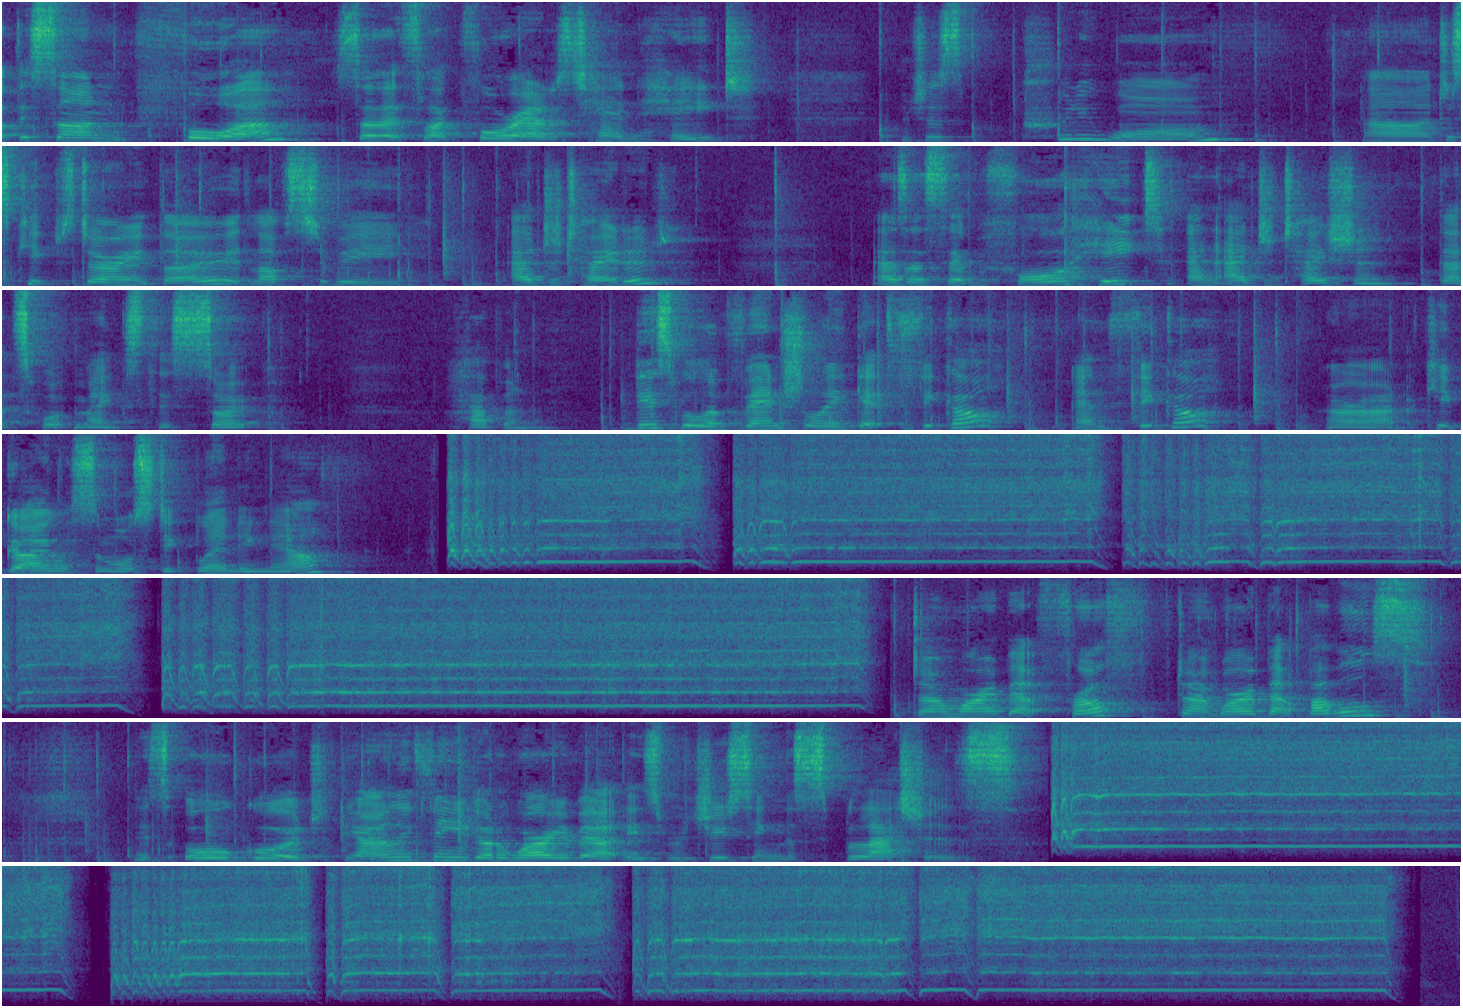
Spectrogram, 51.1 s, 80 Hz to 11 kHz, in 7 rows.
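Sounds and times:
stick blender motor whining: 0:24.1 - 0:33.6, 0:41.7 - 0:50.8
stick blender whining: 0:41.7 - 0:50.8.

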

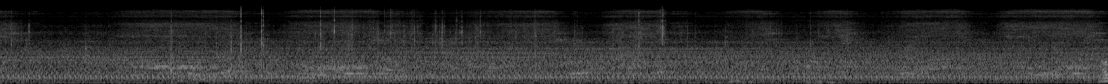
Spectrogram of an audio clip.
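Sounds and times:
newspaper rustling and crinkling: 0:00.0 - 0:08.7
background hum: 0:00.0 - 0:11.0.

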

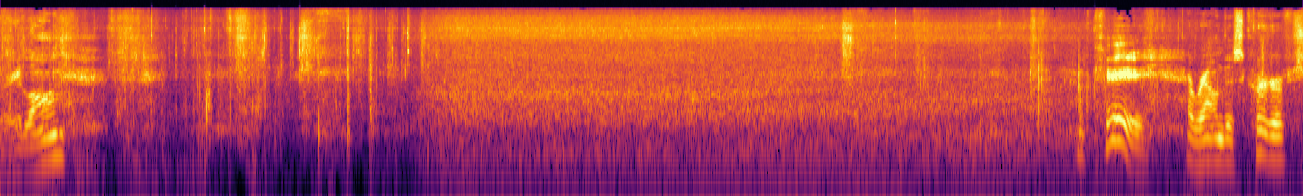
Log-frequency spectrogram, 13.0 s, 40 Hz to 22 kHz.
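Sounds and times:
footsteps: 0:00.0 - 0:04.3, 0:08.3 - 0:13.0
running water: 0:03.8 - 0:13.0.

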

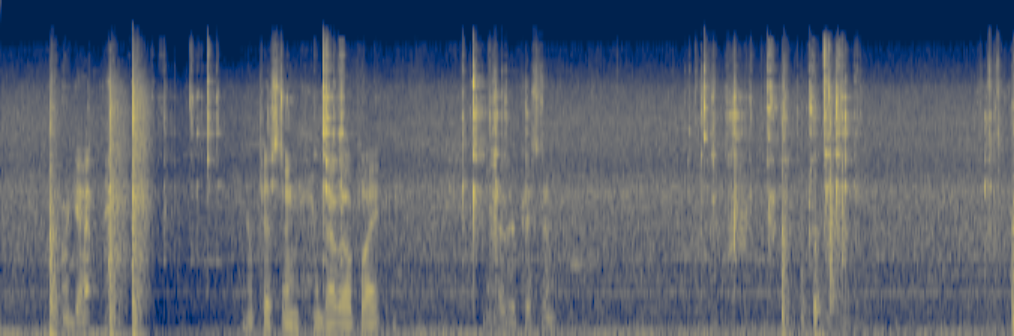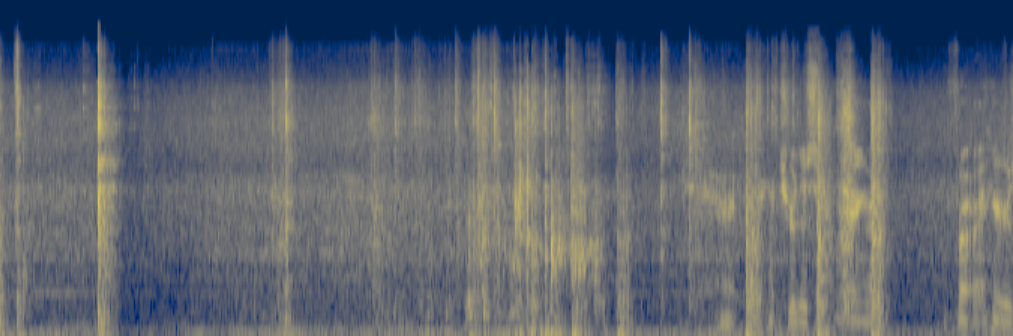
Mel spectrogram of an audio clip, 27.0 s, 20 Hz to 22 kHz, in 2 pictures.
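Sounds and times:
steady low hum: 0:00.0 - 0:27.0
metal parts clinking and knocking: 0:02.1 - 0:03.0, 0:09.1 - 0:11.5, 0:13.0 - 0:13.9.

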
